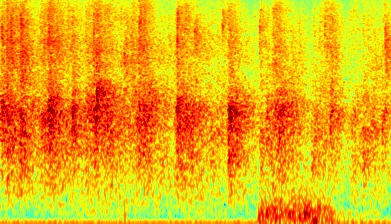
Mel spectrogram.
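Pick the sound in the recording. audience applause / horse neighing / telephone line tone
audience applause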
